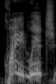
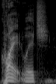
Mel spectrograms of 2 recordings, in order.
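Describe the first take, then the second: First: It is said in a shrill female voice. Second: It is said in a male voice.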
